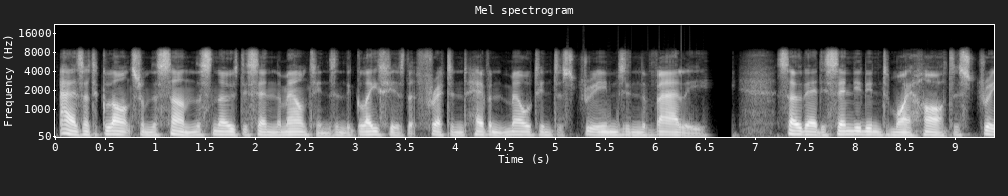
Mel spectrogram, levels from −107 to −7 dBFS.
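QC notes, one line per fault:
5.11 to 6.50 s, repeated stalls (stutter): the sound keeps catching and dragging, with 32 tiny holes patched over, none longer than 22 ms, adding up to about 390 ms of filler, roughly a quarter of that stretch. Packets were trickling in slower than playback, so the buffer kept running dry, yet nothing's actually lost.
6.50 to 6.79 s, call audio freeze: a hold of about 264 ms where the last sound is stretched out as a fading buzz and then about 200 ms of near silence before things pick up right where they left off. Likely a burst of delayed packets emptying the jitter buffer; the delay grows by 264 ms.
7.91 to 9.19 s, jitter buffer slow-down: this tail end plays at about 85% speed with the pitch unchanged and drawn-out sounds, about 200 ms added in total. The receiver was repeating single pitch cycles and slivers of pauses to rebuild its reserve.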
